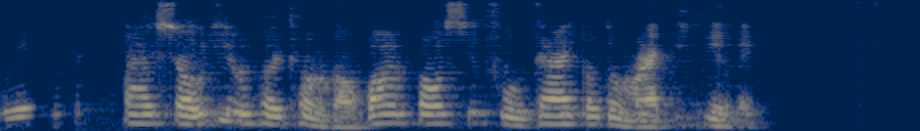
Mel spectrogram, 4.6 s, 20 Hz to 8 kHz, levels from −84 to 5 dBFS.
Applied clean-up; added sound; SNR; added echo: neural mask model DeepFilterNet 3.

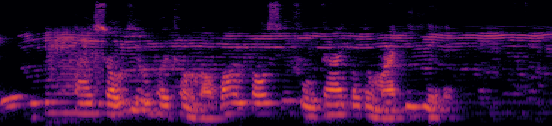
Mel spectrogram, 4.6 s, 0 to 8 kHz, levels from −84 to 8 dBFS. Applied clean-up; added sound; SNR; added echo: classical method WPE with log-MMSE.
